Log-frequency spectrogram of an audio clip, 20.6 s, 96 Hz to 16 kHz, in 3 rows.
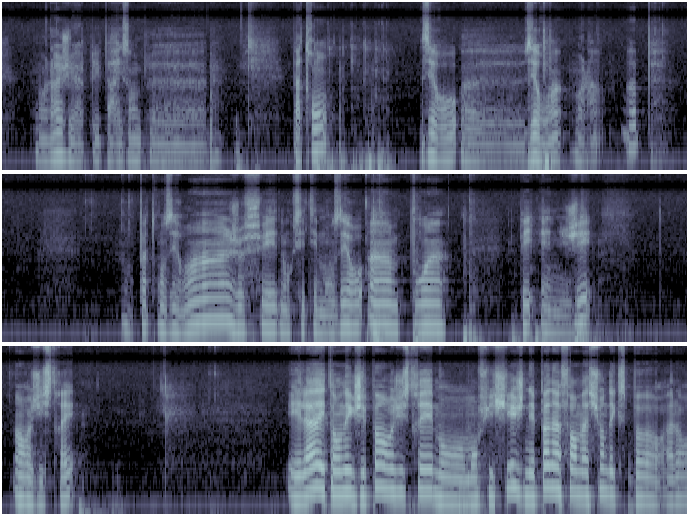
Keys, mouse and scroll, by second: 0.7 click, 3.2-5.7 typing, 6.7 click, 7.9 click, 8.3 click, 10.1 click, 10.7-13.3 typing, 14.0 click, 15.9 click.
